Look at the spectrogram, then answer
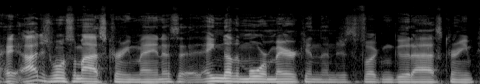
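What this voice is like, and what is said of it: Put-on American cowboy accent. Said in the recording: “dressed up like a cowboy ... talked in the fucking accent”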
